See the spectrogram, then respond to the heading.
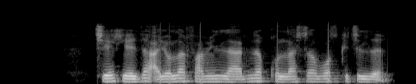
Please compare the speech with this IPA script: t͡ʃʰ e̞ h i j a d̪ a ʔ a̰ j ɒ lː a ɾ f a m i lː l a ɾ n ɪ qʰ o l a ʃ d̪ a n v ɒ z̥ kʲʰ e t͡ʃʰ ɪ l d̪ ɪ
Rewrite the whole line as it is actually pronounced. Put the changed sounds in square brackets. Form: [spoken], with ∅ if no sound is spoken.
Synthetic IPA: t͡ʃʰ e̞ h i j a d̪ a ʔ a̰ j ɒ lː a ɾ f a m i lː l a ɾ n ɪ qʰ o [lː] a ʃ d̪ a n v ɒ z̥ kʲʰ e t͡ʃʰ ɪ l d̪ ɪ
